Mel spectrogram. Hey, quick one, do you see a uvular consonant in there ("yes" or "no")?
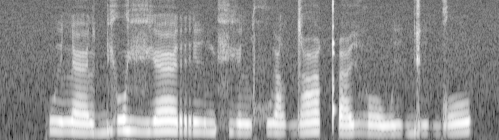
yes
